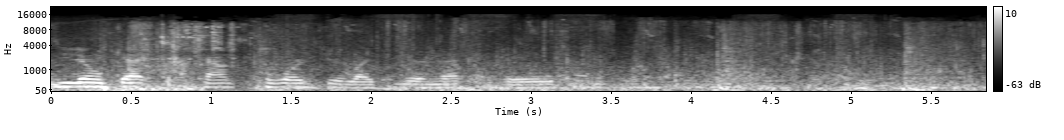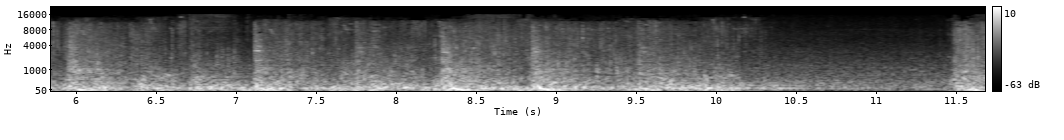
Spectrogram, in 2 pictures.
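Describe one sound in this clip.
A pickaxe strikes rock with repeated sharp knocks.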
